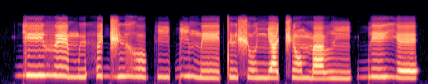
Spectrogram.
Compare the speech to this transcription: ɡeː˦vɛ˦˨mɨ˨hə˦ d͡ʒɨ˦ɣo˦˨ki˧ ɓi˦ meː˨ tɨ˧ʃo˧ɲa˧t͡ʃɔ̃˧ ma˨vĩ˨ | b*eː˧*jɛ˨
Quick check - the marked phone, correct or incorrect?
correct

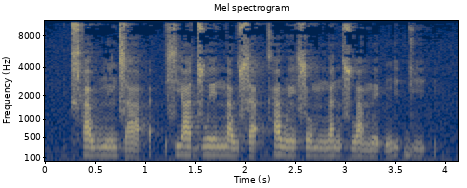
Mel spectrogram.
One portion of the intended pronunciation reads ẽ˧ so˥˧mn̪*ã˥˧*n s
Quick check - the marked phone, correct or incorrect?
incorrect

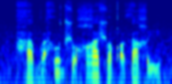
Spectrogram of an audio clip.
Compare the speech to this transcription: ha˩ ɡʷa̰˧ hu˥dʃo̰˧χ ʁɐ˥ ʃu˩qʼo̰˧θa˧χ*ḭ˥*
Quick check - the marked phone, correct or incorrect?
correct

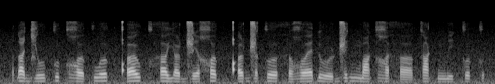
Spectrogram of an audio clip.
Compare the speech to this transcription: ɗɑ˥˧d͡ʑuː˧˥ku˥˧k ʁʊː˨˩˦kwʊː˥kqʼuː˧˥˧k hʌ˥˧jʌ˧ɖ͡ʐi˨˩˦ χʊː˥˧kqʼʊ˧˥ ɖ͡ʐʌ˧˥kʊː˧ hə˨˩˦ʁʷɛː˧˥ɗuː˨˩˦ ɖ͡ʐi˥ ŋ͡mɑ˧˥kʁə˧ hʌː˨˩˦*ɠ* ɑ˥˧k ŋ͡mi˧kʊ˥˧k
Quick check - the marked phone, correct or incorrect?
incorrect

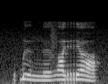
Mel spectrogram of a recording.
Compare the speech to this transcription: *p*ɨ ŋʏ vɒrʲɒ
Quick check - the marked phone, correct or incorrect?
incorrect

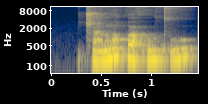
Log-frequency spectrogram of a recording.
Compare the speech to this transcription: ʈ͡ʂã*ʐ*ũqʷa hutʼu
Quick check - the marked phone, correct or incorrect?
incorrect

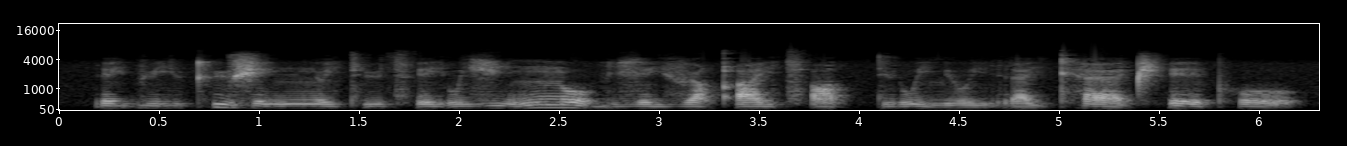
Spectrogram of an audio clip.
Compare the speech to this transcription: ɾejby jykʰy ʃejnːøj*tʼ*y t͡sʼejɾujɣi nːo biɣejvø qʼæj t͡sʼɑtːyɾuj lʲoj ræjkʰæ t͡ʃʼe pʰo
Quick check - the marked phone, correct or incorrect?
correct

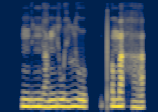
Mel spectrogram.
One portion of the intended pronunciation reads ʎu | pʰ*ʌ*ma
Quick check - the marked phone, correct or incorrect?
correct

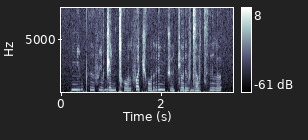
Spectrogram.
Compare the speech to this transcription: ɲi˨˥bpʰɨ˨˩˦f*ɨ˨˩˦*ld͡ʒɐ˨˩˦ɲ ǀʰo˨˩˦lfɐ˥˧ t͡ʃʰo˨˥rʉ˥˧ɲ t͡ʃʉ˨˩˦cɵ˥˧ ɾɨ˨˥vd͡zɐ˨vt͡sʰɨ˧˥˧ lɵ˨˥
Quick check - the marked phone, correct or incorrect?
incorrect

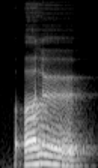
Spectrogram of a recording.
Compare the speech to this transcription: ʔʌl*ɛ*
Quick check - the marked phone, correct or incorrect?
incorrect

